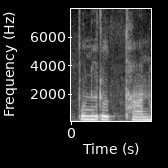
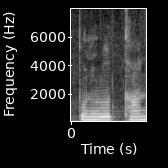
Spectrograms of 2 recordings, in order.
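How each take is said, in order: First: पुनरुत्थान said pu-na-RUT-thaan, with a short u; पुनरुत्थान as "punaruttthaan", no O sound; correct form. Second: पुनरुत्थान said pun-ROT-thaan, with an o; पुनरुत्थान misread as "punarotthaan"; wrong form. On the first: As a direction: put a short U after the R in पुनरुत्थान. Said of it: "होता है". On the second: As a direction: put an O after the R in पुनरुत्थान. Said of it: "नहीं होता". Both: Shown as a demonstration.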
